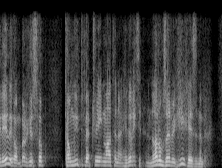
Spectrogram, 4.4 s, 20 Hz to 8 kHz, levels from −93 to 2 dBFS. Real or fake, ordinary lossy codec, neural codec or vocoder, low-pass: fake; none; codec, 16 kHz in and 24 kHz out, 0.4 kbps, LongCat-Audio-Codec, fine tuned four codebook decoder; 7.2 kHz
